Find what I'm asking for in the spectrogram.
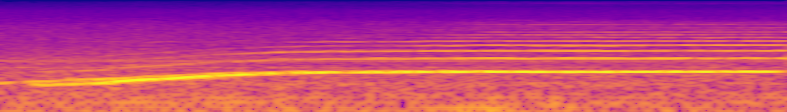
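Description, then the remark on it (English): A civil defence siren sounding the all-clear after the danger of air attack or fallout has passed winds up from a low pitch and then holds one steady, unwavering tone, loud and continuous with strong harmonics, no speech over it. “When the immediate danger of an air attack or fallout has passed, the siren will sound on a steady note like this.”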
